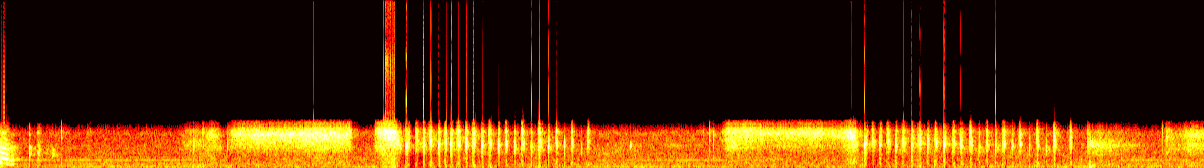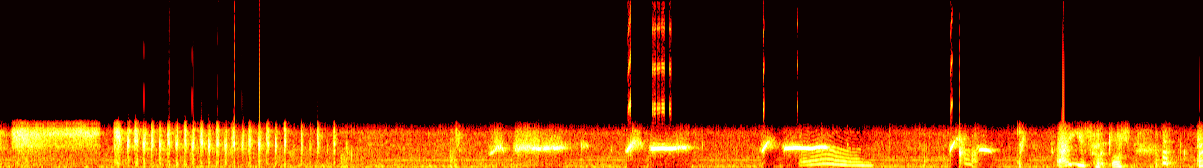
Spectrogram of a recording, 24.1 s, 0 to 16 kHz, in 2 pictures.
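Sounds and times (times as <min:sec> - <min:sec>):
child hissing breath: 0:10.9 - 0:13.1.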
